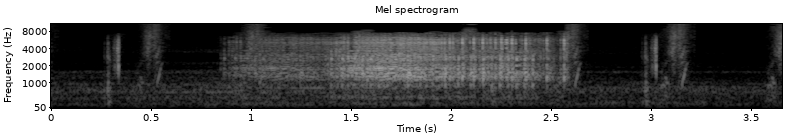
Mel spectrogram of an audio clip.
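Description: A heavy door swings open with a rushing whoosh.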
